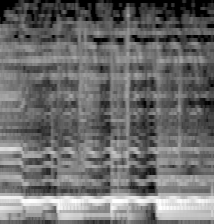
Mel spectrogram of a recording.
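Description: A male voice singing live, holding a long note with vibrato over strummed acoustic guitar chords.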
